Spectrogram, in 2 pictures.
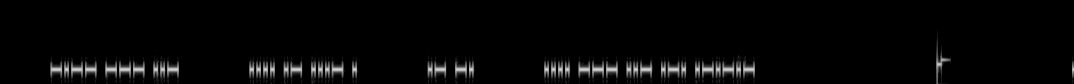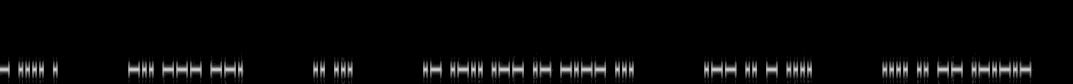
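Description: Rapid Morse code at 35 words per minute, sent as a steady mid-pitched tone, quick dots and dashes forming sentences built from the 400 most common words, with triple word spacing leaving wide gaps between words, plus one sharp click midway, with no voices.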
